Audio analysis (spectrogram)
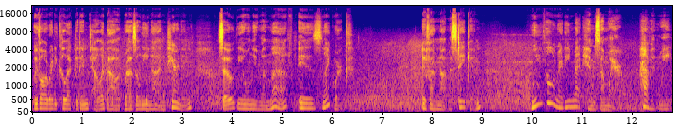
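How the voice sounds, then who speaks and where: A lowish, assured voice of a poised mature woman in a game cutscene. She speaks calmly with clear background noise underneath. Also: a little slow, pauses often.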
